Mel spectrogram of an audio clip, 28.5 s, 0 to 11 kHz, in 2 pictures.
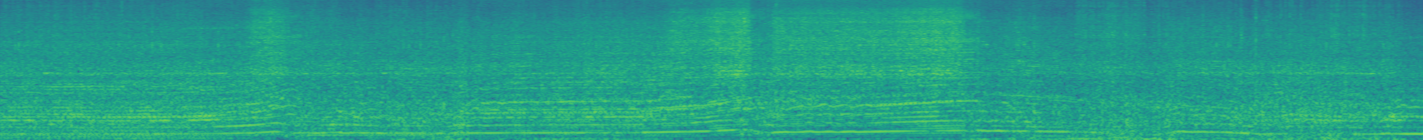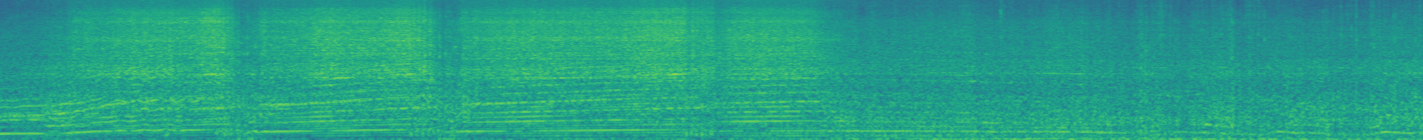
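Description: Tuned turbocharged four-cylinder engine of a Lancia Delta Integrale 16v at full race pace, revving up under hard acceleration and dropping in pitch at each gear change or lift. There are several short bursts of hiss along the way.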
